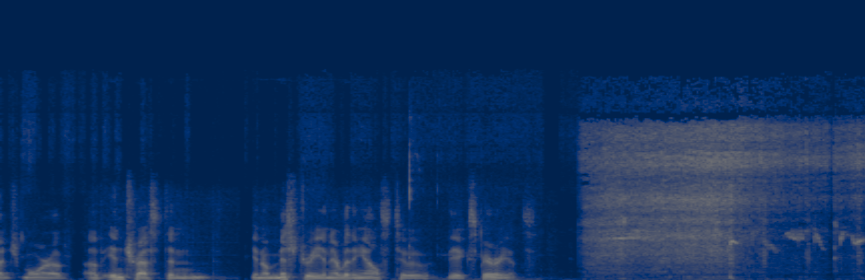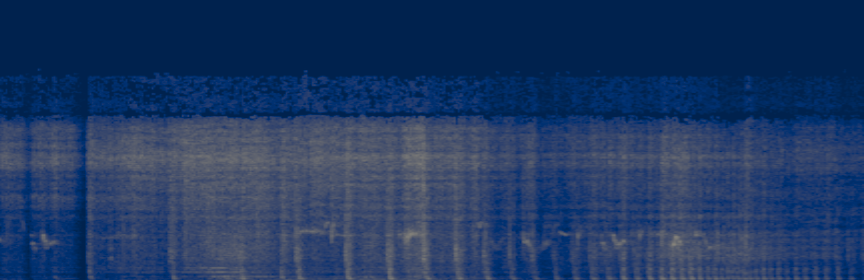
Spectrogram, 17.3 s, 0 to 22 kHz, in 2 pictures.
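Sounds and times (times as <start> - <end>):
speech: 0.0 - 6.3
male ruffed grouse drumming on a log, beating the air with its wings: 7.2 - 17.2.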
